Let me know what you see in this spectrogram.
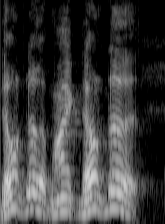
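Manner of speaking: put-on shrill, frantic, very high screamed voice. Retelling how someone screamed at him not to do it: imitating Bob screaming. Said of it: "Bob's screaming at me".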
